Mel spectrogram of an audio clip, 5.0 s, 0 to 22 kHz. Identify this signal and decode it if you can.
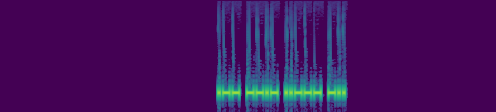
Morse code, heard as a keyed tone, about 52 wpm, 700 Hz. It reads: WQ2D
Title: USA Call Signs - 4 Characters - 50wpm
